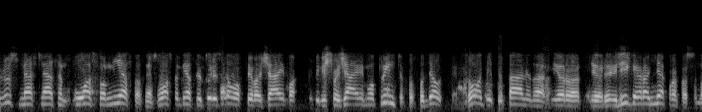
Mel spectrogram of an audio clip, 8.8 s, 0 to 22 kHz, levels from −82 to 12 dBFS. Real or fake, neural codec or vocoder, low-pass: fake; codec, 16 kHz, 2 kbps, FunCodec, trained on Chinese and English, 25 frames a second; 7.2 kHz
